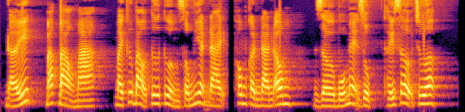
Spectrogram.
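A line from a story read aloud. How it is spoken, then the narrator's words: Loud laughing. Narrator (Vietnamese): Mẹ chồng tôi cười lớn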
